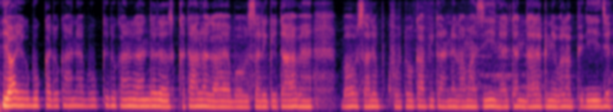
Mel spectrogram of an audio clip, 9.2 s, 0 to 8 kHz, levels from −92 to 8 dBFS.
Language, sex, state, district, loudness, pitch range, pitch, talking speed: Hindi, male, Bihar, Saharsa, -24 LUFS, 155-170 Hz, 160 Hz, 200 wpm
